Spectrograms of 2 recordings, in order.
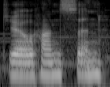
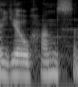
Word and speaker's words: Johansson: I thought people didn't like Scarlett Johansson, or Johansson, how it's pronounced.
